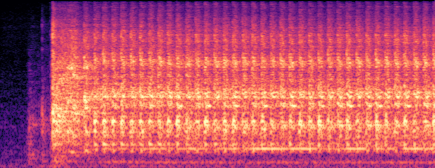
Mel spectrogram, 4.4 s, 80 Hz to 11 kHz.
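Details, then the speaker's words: Chrysler with a gear-reduction starter on an extended crank test with the ignition module disconnected, for a customer's machine-gun-sound complaint. It cranks briskly and evenly at just over 100 amps and just under 12 volts: healthy starter cranking. "Okay, just over 100 amps and just under 12 volts. So, the starter is working beautifully."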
